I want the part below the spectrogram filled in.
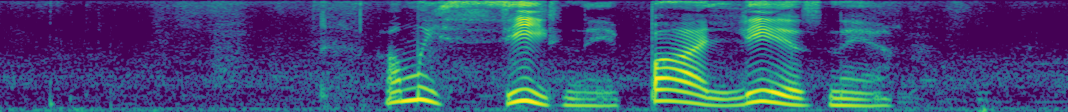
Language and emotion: Russian, positive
